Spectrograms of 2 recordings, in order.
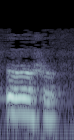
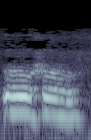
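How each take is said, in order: First: The vowel after the h is short. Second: The vowel after the h is long. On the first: The speaker calls it right. "followed by a short oo" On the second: The speaker calls it wrong. "it's not going to be"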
